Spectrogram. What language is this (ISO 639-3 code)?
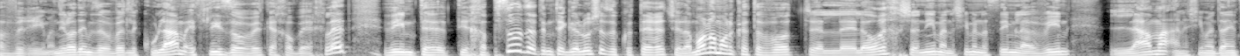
heb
